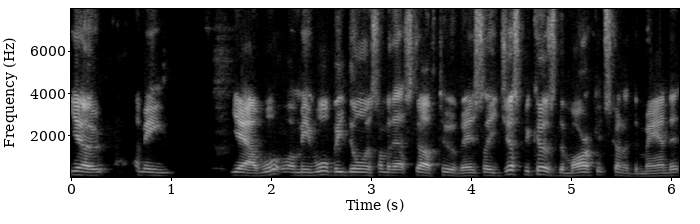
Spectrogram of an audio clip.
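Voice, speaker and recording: At a fairly quick pace, a man with an ordinary speaking voice talks at a fairly high pitch with fairly even intonation. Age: 50s. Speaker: coffee company representative. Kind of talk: casual chat.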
